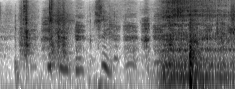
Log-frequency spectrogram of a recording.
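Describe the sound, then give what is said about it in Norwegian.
A tiger in a bathroom growls in short, low bursts, then breaks into a loud, harsh roar that fills the last second. No one speaks. “Holy fuck, he's not kidding. There's a tiger in there.”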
